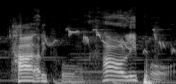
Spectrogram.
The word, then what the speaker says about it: Hartlepool: How it's pronounced? Hartlepool.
